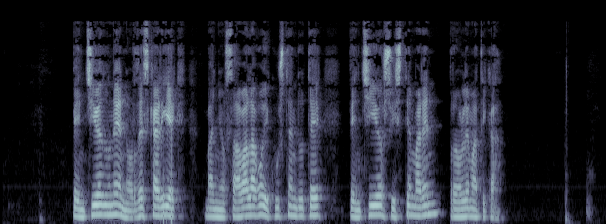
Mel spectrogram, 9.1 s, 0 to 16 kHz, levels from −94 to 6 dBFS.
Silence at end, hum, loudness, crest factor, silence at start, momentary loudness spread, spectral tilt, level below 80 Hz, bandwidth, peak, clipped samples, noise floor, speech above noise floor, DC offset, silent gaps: 0.6 s; none; -23 LUFS; 20 dB; 1.1 s; 11 LU; -3.5 dB/octave; -58 dBFS; 11.5 kHz; -6 dBFS; under 0.1%; -82 dBFS; 59 dB; under 0.1%; none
